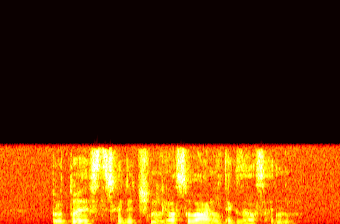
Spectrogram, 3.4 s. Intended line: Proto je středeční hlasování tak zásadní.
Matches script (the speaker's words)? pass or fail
pass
